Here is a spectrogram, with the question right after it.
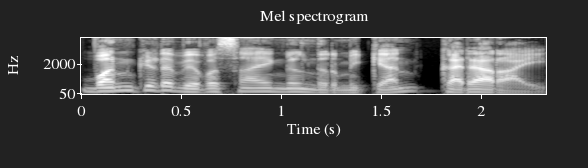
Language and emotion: Malayalam, neutral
